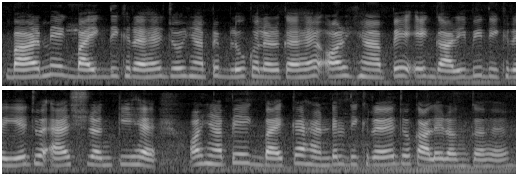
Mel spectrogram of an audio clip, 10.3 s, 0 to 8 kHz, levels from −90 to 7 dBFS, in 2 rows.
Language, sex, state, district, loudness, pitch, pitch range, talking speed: Hindi, female, Uttarakhand, Tehri Garhwal, -27 LUFS, 235 Hz, 220-250 Hz, 245 wpm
